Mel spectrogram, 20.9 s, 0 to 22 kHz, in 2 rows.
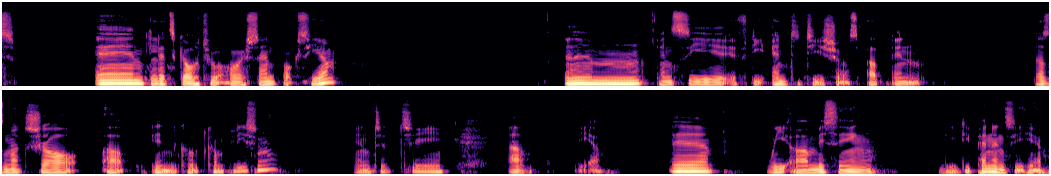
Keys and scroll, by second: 7.0 Return, 7.4 super+space, 12.9 super+space, 17.9 alt+Return.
